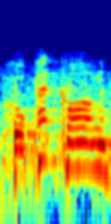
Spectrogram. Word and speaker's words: Hopatcong: Frank Smith, a salesman and repairman from Lake Hopatcong, New Jersey.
